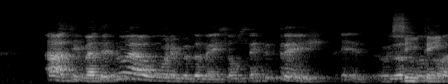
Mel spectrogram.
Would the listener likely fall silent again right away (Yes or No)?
No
